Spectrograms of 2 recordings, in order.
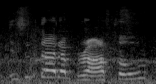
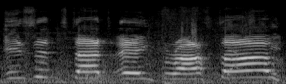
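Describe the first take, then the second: First: It is said at a normal, quieter volume. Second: It is said noticeably louder.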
